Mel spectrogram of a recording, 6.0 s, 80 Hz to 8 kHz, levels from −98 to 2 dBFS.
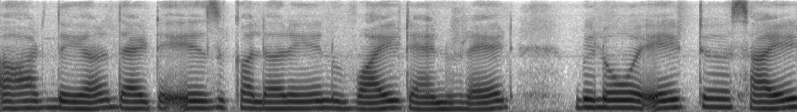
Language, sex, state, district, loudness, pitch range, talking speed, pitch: English, female, Punjab, Pathankot, -14 LUFS, 175-200 Hz, 120 wpm, 185 Hz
